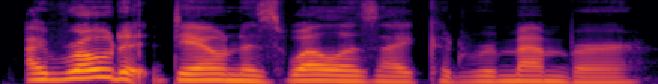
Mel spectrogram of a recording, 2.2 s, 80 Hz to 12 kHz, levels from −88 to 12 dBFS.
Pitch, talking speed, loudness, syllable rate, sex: 190 Hz, 275 wpm, -19 LUFS, 6.5 syllables/s, female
